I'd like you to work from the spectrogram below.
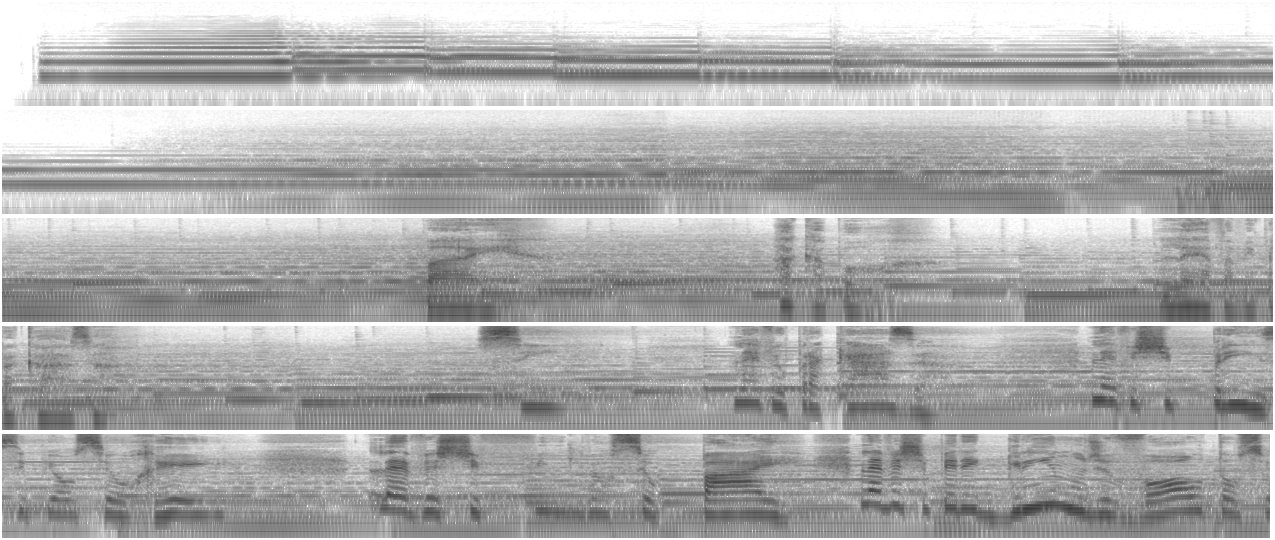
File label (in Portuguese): Narração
